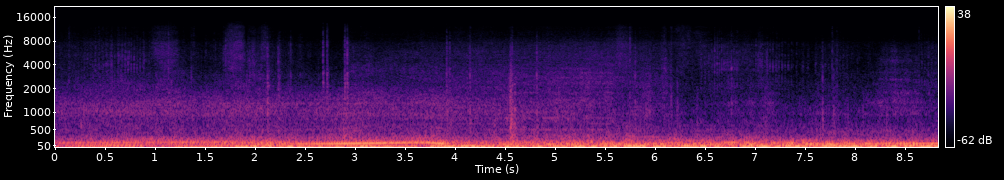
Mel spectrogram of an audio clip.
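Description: A 2020 Porsche Panamera Turbo S E-Hybrid driving in Sport mode gives off a steady, close, low engine rumble with a brief rising tone partway through, all under constant road and wind noise.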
